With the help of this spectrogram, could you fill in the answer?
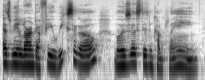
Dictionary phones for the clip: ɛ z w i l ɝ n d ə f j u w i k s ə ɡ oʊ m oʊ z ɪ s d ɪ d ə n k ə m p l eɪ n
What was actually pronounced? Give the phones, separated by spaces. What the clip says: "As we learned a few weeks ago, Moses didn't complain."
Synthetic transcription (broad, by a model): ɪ z w i l ɝ n d ə f j u w i k s ə ɡ oʊ m oʊ z ɪ s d ɪ d n k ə m p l eɪ n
